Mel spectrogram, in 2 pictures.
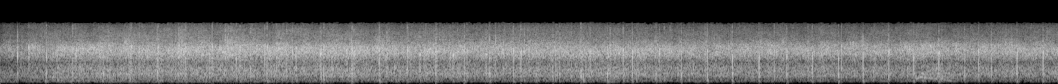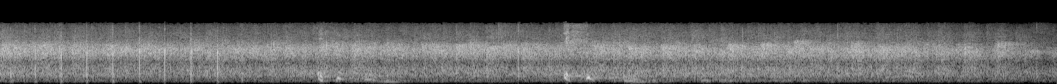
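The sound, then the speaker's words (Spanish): Sustained audience applause at a city council session, a dense, steady wash of many hands clapping at an even loudness for about twenty seconds, with faint voices occasionally surfacing beneath it. “Por eso agradezco mucho a todas ustedes y de aplauso.”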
